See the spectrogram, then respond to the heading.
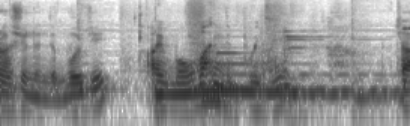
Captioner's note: A not-so-confident tone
